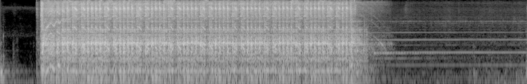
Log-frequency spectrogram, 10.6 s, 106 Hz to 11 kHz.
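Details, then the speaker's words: Supercharged Dinan BMW E93 M3 with ProCharger, misfire and blow-by, compression test: about six seconds of steady cranking with uneven beat; cylinder 3 under 30 psi, failed piston rings. "it did not go over 30 PSI that is extremely low compression so that one's no good"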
